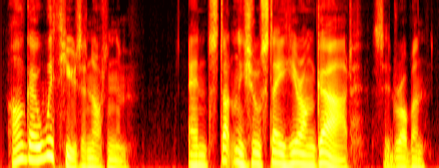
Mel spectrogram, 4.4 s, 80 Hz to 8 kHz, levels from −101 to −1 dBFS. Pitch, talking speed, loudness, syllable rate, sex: 130 Hz, 190 wpm, -18 LUFS, 6.0 syllables/s, male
